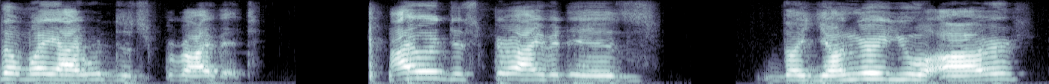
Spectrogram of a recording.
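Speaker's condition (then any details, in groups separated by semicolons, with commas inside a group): Cerebral palsy; mixed quadriplegia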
